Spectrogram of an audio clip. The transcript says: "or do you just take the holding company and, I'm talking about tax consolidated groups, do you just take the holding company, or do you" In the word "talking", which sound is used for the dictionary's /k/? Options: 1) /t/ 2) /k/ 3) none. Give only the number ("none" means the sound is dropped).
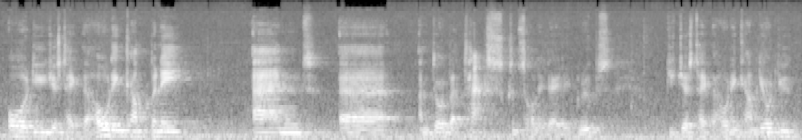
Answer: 3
